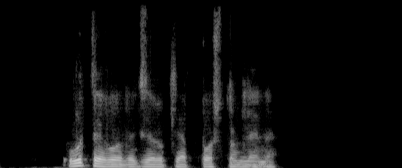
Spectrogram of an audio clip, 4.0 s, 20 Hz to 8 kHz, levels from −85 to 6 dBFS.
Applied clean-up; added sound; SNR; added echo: neural mask model Resemble Enhance denoiser.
